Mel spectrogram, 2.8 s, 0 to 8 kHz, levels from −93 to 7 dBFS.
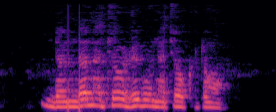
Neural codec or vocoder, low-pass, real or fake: none; 7.2 kHz; real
